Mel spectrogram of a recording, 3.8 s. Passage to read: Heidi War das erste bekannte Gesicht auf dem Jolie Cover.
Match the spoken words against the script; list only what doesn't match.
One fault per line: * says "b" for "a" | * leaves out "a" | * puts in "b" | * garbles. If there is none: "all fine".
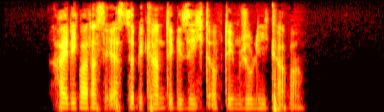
all fine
